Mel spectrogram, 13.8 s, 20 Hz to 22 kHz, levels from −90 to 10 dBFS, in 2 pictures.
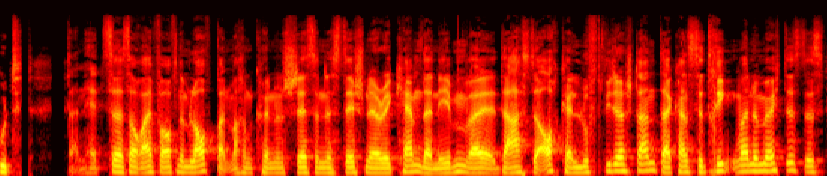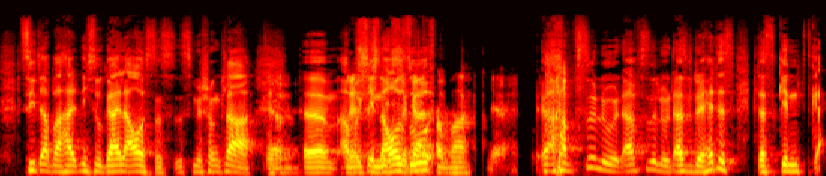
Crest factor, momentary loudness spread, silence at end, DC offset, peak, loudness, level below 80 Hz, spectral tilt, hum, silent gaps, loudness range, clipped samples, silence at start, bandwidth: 18 dB; 11 LU; 0 s; under 0.1%; -2 dBFS; -19 LUFS; -56 dBFS; -5 dB/octave; none; 0.19-0.24 s, 0.44-0.53 s, 11.23-11.32 s, 13.13-13.17 s; 2 LU; under 0.1%; 0 s; 15 kHz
